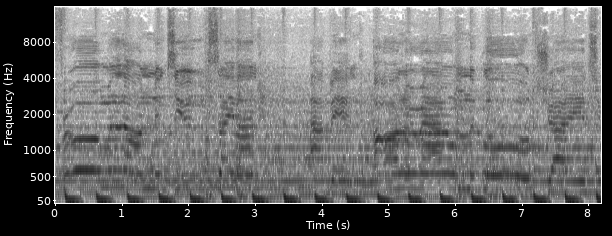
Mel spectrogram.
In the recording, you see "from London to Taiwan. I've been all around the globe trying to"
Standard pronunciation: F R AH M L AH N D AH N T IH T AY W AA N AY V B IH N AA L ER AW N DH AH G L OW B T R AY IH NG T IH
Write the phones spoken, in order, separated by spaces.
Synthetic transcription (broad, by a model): F R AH M L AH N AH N T IH S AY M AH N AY B IH N AA L ER AW N DH AH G L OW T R AY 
